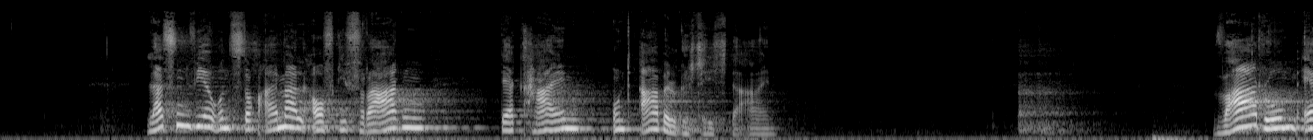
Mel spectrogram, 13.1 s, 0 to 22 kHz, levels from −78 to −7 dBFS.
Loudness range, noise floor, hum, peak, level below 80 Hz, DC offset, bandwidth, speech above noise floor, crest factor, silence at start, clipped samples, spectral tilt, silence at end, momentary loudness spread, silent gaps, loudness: 12 LU; -60 dBFS; none; -8 dBFS; -56 dBFS; under 0.1%; 16.5 kHz; 35 dB; 20 dB; 1.45 s; under 0.1%; -4.5 dB/octave; 0 s; 20 LU; none; -25 LUFS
